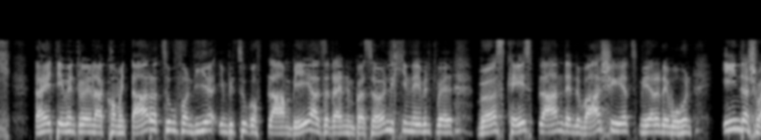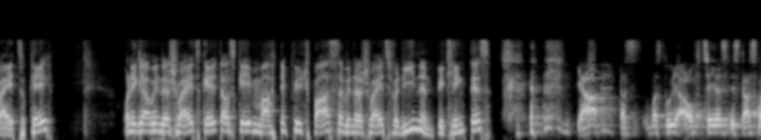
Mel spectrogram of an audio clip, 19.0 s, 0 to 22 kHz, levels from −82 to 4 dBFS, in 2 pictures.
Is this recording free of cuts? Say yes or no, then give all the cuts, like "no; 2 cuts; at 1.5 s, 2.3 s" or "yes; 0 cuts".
no; 1 cut; at 15.7 s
